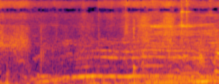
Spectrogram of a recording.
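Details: One long, steady moo with a slightly rising pitch fills the moment as a raging cow leaves its pen. Faint crowd murmur sits in the background.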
